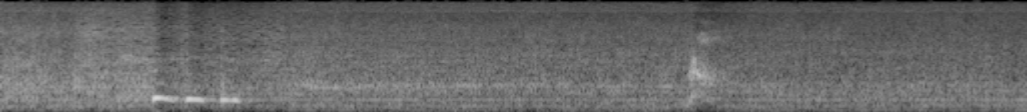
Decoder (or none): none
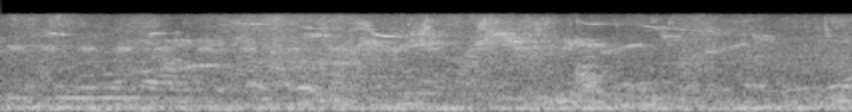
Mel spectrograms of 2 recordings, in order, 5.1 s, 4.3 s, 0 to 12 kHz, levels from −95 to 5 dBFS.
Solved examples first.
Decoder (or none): none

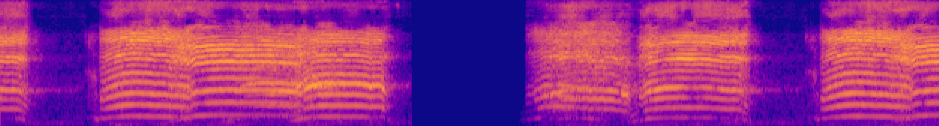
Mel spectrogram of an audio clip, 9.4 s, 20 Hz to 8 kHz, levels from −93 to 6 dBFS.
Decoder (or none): codec, DAC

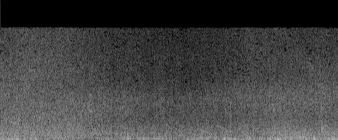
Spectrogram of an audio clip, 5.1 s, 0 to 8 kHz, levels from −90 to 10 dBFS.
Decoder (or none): none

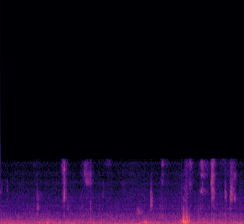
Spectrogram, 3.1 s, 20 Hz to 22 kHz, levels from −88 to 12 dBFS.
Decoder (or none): codec, DAC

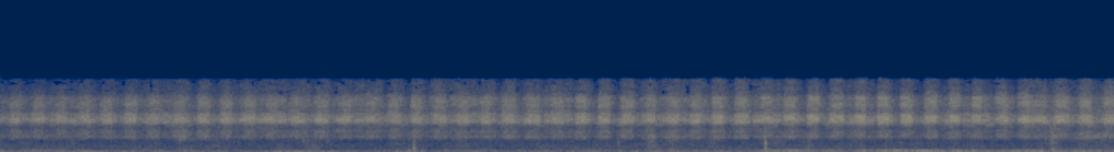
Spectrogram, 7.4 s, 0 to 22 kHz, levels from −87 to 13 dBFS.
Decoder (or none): none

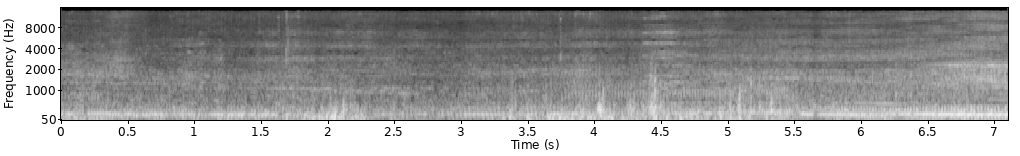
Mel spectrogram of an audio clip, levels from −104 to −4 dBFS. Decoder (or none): none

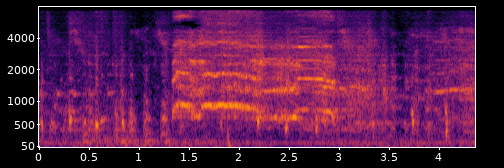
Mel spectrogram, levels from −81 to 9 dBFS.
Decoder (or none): codec, DAC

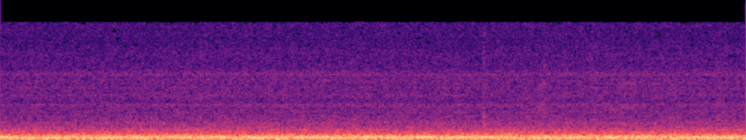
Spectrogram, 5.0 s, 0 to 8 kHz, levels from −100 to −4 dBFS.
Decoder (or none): none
